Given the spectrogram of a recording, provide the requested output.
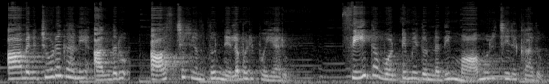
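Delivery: ordinary delivery, nothing marked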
